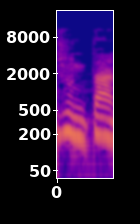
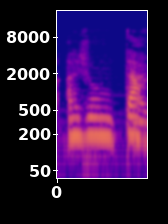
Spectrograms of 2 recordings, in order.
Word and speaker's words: ajuntar: També tenim juntar, no? – Juntar, que s'hauria de pronunciar amb aquesta A inicial, ajuntar.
